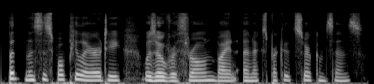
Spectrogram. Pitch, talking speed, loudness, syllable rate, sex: 185 Hz, 145 wpm, -20 LUFS, 6.4 syllables/s, female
